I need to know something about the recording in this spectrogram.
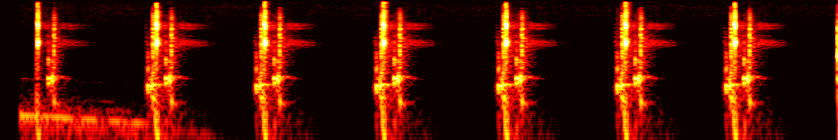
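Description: A clock ticking steadily, the potato-powered clock working: seven ticks a little under a second apart, each a quick double click. A low hum fades out in about the first second.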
